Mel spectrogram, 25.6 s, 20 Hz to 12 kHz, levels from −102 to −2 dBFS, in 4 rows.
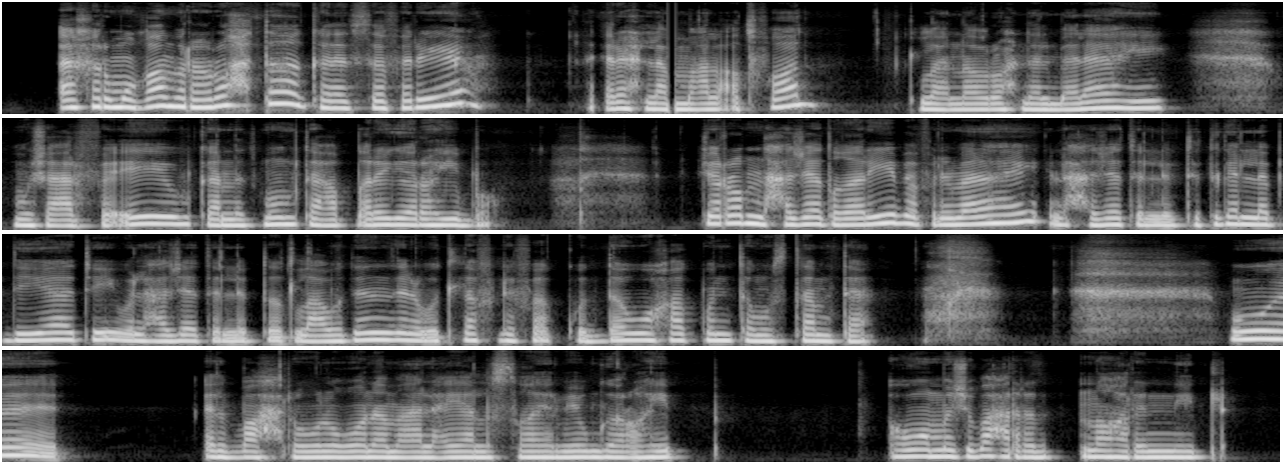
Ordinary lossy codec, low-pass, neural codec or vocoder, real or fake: none; none; none; real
